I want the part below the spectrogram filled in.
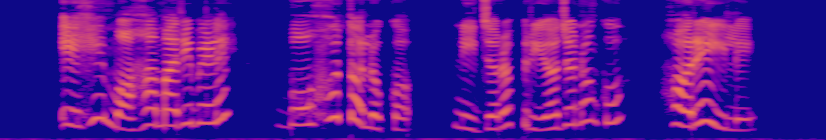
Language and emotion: Odia, sad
